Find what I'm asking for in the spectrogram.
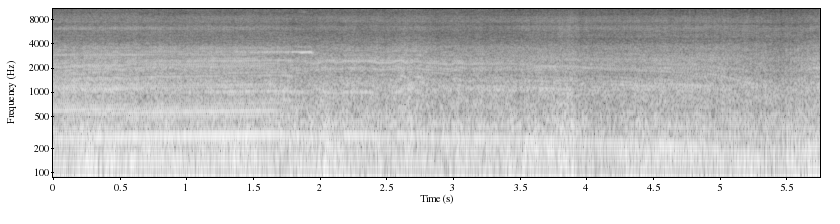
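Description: A KTM Duke 200 motorcycle engine drones and revs while climbing uphill, its pitch holding high and then easing and shifting, loud and close throughout.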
